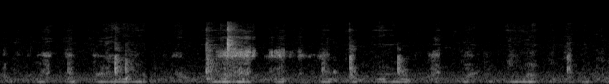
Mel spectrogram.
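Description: At 1.46 to 1.52 s the speech has a short concealed packet loss: about 30 ms of audio reached the decoder too late, and the receiver covered it by extending the preceding sound for 32 ms before blending back into real signal. It is heard as a brief smear or wobble. Throughout the call, nothing appears above 8 kHz, which fits a G.722 wideband codec.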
